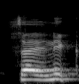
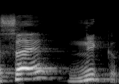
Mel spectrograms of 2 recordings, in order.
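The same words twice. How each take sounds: First: Said in the usual way. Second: Drawn out slowly. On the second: Shown as a demonstration. Teacher showing pupils how to sound out सैनिक, slowly. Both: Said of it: "sound पूरा निकाल कर पढ़ेंगे".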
